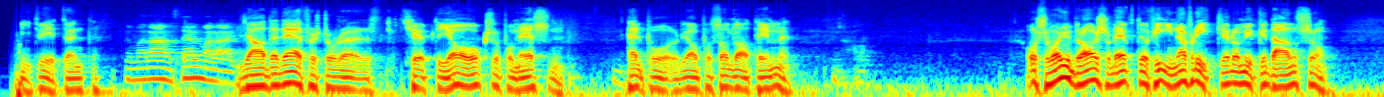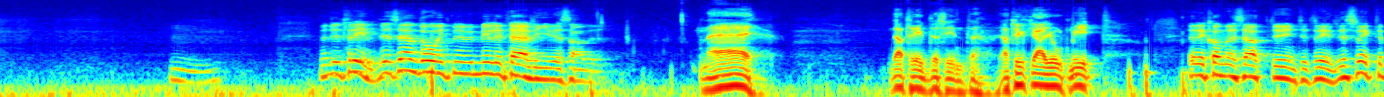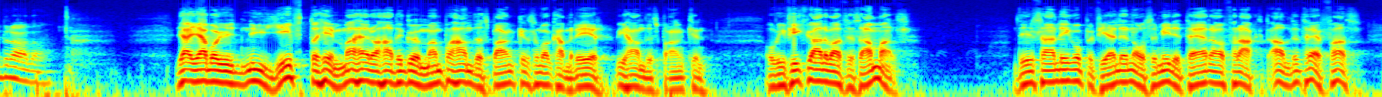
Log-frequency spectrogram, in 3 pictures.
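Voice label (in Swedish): Ullånger Ångermanland, Svenska sagor, dialekter; Folkminnen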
